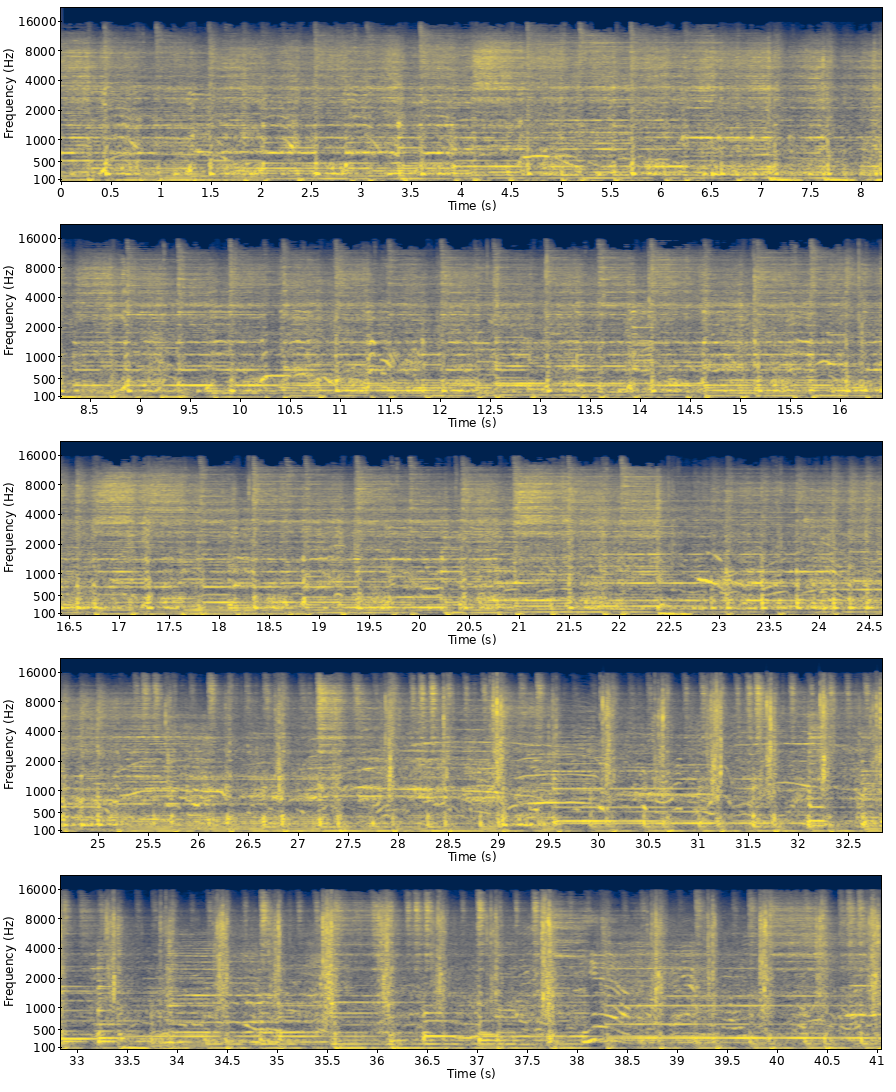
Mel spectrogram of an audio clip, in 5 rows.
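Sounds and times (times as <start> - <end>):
person singing: 0.0 - 6.6, 8.7 - 16.5
drum kit: 0.0 - 41.0
electric guitar: 0.0 - 41.0
keyboards: 0.0 - 41.0.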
